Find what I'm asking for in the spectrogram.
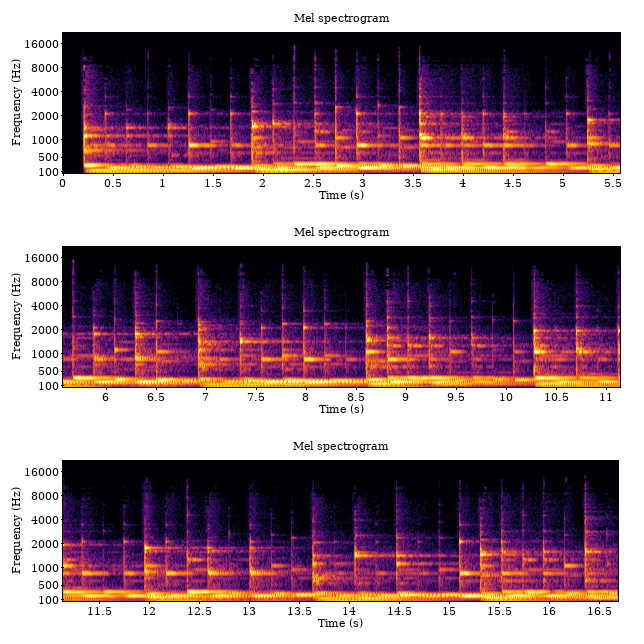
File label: Backing Marimbas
